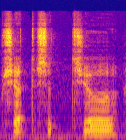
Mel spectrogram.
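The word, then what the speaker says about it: Shutoku: How do you pronounce his name? Shitoku.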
